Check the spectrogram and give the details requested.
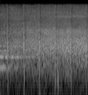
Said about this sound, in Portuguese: Pode aplaudir o Senhor.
